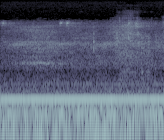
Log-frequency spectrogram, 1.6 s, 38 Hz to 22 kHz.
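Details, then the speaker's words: 39-year-old Carrier condenser, thermostat calling at 80 degrees: steady low electrical hum with nothing spinning; hoped to be the capacitor rather than the motor, condenser fan motor later replaced; humming, not running. "I don't know if that's the death buzz or not, but I'm hoping it's just a capacitor."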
